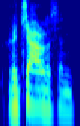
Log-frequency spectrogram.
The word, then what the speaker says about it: Richarlison: But there's no R's to roll other than Richarlison. Richarlison.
